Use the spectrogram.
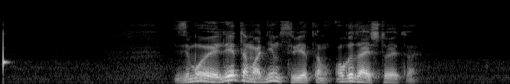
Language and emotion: Russian, positive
